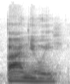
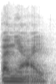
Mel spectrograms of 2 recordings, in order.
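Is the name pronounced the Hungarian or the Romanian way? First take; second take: Hungarian; Romanian. First: The last two vowels are said separately. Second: The last two vowels merge into one sound. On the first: "if you were to use Hungarian pronunciation, it would be Banyoi. The last two vowels would not be um, connected as one" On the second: "with the Romanian uh, pronunciation"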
